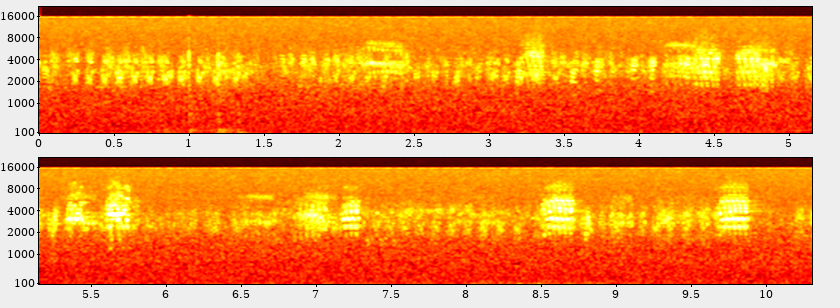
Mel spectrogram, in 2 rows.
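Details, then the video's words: Hungry pale-plumaged white-cheeked starling fledglings give harsh, raspy, overlapping begging calls with thin higher whistles as parents or helpers bring caterpillars near a shallow waterhole, early June 2015, Japan; soft outdoor hiss. "Hungry Fledgling of White-cheeked Starling"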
